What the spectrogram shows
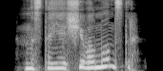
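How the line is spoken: Squeak. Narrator (Russian): пискнула Полина

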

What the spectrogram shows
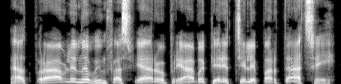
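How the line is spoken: Hoarse wheeze. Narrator (Russian): просипел Силен

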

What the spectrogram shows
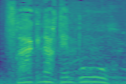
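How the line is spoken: Calling out. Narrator (German): rief einer

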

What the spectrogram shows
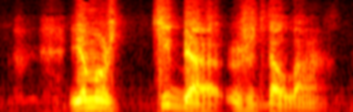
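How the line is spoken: Laughing. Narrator (Russian): Нюра засмеялась

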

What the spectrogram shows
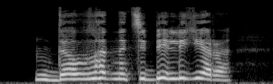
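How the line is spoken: After laughing. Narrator (Russian): первым отсмеялся Кирст

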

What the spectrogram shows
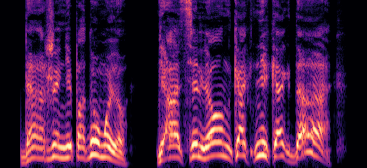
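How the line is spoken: Yelling. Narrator (Russian): орал Константин

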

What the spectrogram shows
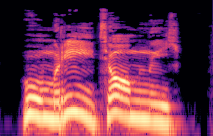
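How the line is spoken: Thundering close by. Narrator (Russian): прогремело над ухом

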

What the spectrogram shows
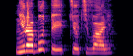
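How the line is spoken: Chuckling confirmation. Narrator (Russian): подтвердил, хмыкнув, Серж

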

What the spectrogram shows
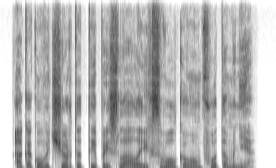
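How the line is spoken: Very calm question. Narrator (Russian): очень спокойно спросил Крестовский

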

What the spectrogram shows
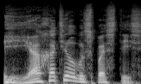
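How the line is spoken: Exclaiming. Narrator (Russian): воскликнул он

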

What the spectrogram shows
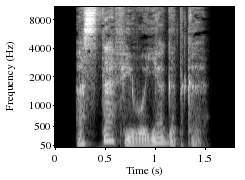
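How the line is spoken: Soft whisper. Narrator (Russian): тихо шепнул Степан

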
